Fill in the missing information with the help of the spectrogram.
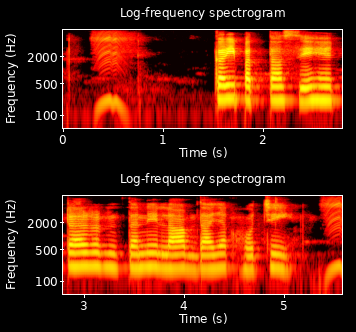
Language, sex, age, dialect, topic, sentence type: Magahi, female, 25-30, Northeastern/Surjapuri, agriculture, statement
